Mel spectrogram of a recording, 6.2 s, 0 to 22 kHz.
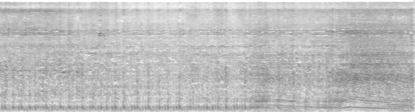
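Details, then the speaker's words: Yamaha RX King two-stroke after repair for heavy smoke (engine oil entering; crankshaft seal replaced, NPP piston fitted): steady crackling idle then clean even revs, no misses or rattles; no longer smoking, smooth. "Dan sekarang alhamdulillah setelah diganti sealnya ini ya, sealnya ini bagian askrop udah nggak lagi berasap ya bro. Jadi walaupun 2 tak ya tetap nggak berasap bro."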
